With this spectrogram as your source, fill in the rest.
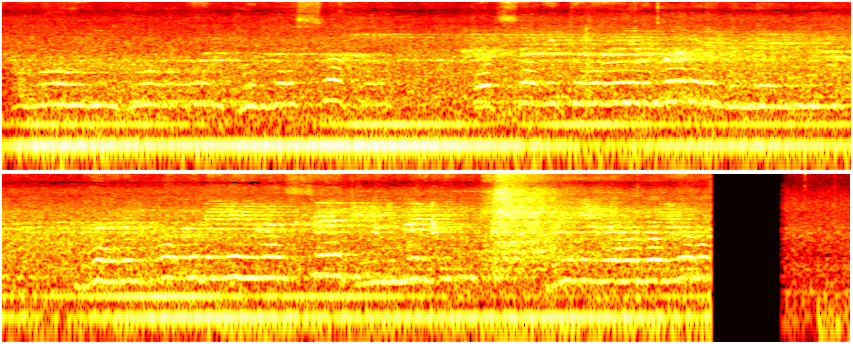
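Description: Music with a melody plays through a loudspeaker in an echoing hall.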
